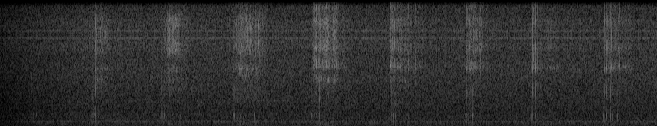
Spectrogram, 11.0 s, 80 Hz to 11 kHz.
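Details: Soft, regular wheezy snores about 51 a minute against a steady room hum.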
